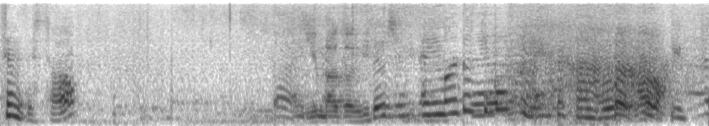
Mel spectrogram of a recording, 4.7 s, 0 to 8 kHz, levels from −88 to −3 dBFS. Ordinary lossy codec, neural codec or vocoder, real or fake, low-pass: none; codec, 16 kHz, 1 kbps, X-Codec, HuBERT features, trained on general audio; fake; 7.2 kHz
